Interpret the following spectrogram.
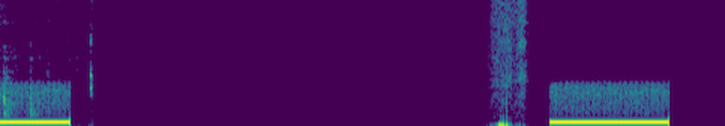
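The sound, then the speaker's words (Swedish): A steady telephone ringback tone heard while a call is placed to a festival's project leader in Uppsala: two long, even beeps separated by a pause of several seconds, with a brief soft rustle just before the second beep. “För att få svar på våra frågor ringde vi upp projektledaren för Funkisfestivalen Uppsala”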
